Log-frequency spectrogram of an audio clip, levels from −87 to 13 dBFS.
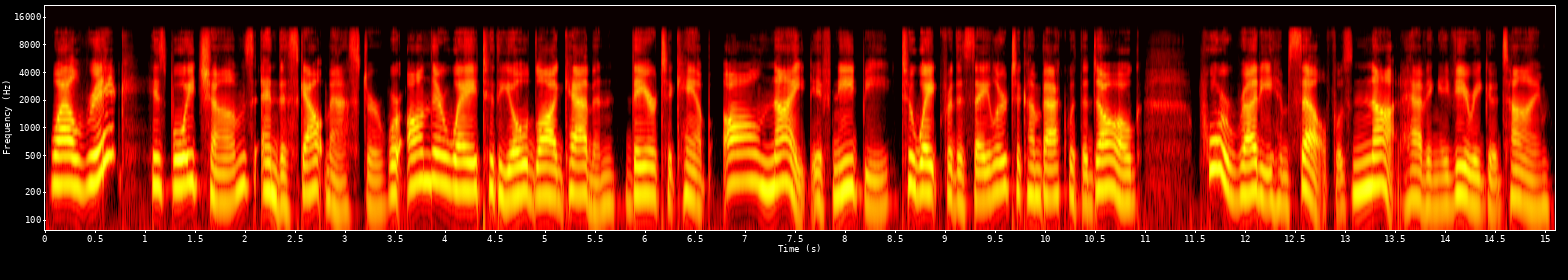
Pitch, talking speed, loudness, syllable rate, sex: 190 Hz, 185 wpm, -18 LUFS, 4.1 syllables/s, female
